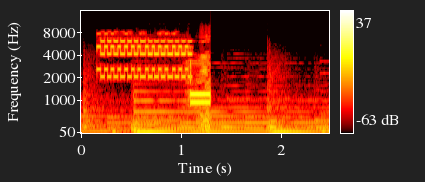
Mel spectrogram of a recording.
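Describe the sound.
A telephone ringtone plays a bright, high electronic ringing pattern for about a second. It breaks off into lower tonal sounds, all fairly faint.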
